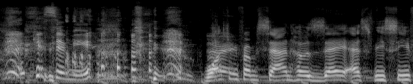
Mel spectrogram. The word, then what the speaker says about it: Kissimmee: You know, I didn't know how to pronounce Kissimmee until I started hosting. Really? What'd you think? Kiss me? Yes. Kissimmee.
